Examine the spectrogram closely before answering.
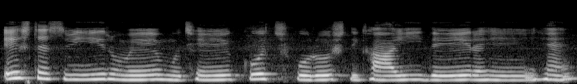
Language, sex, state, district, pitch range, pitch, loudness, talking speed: Hindi, female, Madhya Pradesh, Katni, 210-235 Hz, 215 Hz, -14 LUFS, 105 wpm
